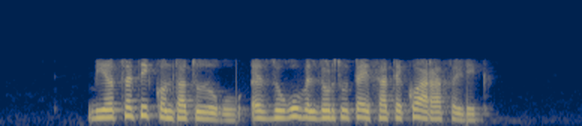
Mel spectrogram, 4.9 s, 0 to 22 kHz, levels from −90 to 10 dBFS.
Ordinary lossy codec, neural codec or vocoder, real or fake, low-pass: AAC, 32 kbps; none; real; 3.6 kHz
